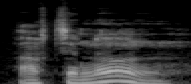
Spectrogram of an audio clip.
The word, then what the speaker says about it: afternoon: Polysyllabic words that end with EE, QUE, ERE, ADE, ESE, ETTE, and NOON are usually stressed on the ultimate syllable.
